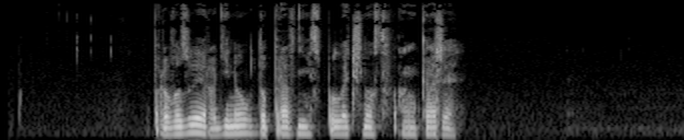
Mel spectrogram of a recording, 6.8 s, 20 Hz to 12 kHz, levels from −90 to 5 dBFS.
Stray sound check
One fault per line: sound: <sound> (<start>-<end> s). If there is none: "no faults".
no faults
